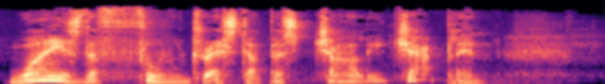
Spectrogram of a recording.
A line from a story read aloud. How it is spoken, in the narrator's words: hissed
